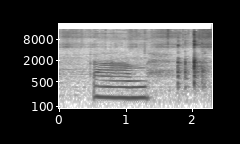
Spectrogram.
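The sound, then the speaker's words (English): A steady low humming tone lasts under a second, then three quick clinks of dishes and cutlery follow in a loose rhythm as a dishwasher is unloaded and reloaded. No one speaks. “So okay, I have the dishwasher unloaded and reloaded, and I have the bottles are cleaning.”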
